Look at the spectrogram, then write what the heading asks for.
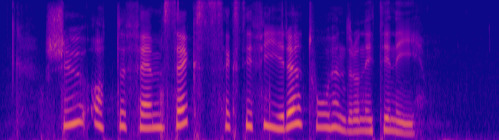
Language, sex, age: Norwegian, female, 42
